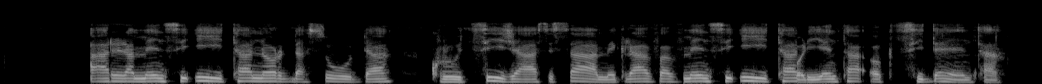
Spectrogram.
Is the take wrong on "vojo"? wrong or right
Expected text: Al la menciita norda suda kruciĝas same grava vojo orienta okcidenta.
wrong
